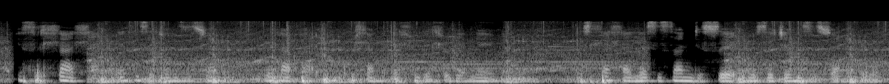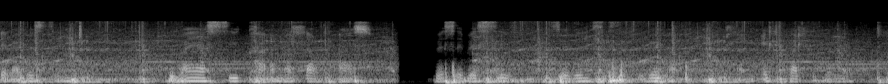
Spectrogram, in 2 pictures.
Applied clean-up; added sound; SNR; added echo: none; Car; 3 dB; reverberation time 0.4 s.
